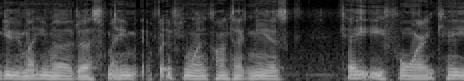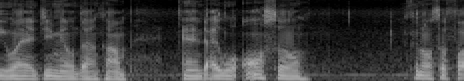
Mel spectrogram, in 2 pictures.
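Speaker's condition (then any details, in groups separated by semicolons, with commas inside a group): Cerebral palsy; wheelchair user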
